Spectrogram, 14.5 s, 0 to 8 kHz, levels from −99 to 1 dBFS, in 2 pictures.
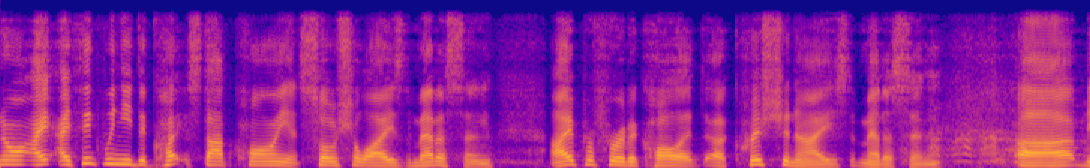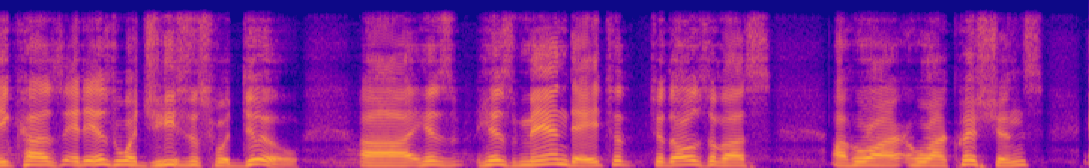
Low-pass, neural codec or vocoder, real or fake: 7.2 kHz; autoencoder, 48 kHz, 32 numbers a frame, DAC-VAE, trained on Japanese speech; fake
